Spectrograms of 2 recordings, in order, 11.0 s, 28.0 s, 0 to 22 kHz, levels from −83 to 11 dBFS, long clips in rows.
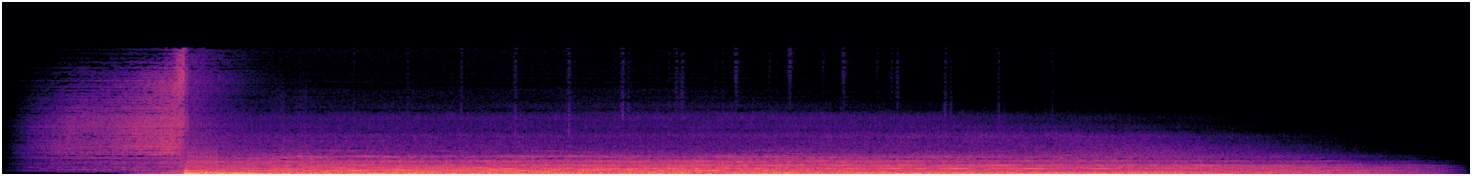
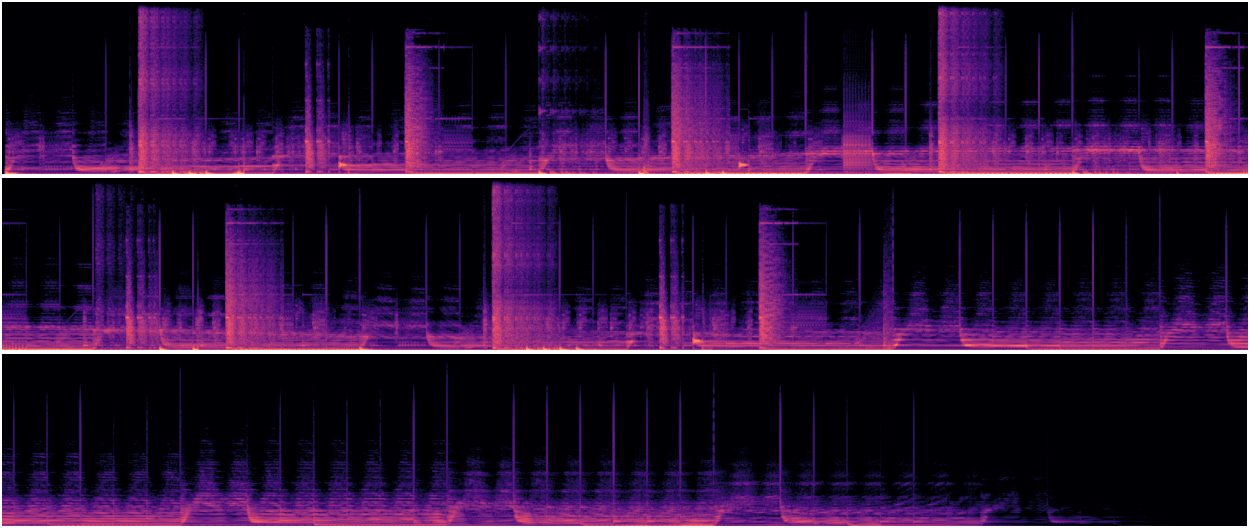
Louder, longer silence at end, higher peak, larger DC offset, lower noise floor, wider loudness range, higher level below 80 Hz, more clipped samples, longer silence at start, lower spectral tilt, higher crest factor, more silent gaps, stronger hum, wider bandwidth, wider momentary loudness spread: first, -16 LUFS vs -20 LUFS; second, 0.4 s vs 1.95 s; about the same, 0 dBFS vs 0 dBFS; neither; second, -40 dBFS vs -82 dBFS; second, 5 LU vs 10 LU; about the same, -18 dBFS vs -22 dBFS; neither; first, 0.4 s vs 0 s; first, -6.5 dB/octave vs -5 dB/octave; about the same, 14 dB vs 18 dB; neither; neither; second, 16.5 kHz vs over 20 kHz; about the same, 14 LU vs 14 LU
